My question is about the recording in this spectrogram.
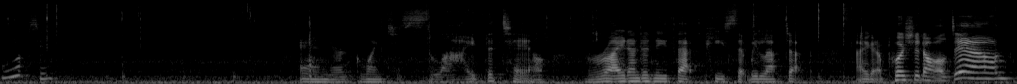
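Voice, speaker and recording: A woman with a low-pitched voice runs a children's storytime craft, walking through each step in simple, sing-song language meant for kids. Background noise is audible.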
